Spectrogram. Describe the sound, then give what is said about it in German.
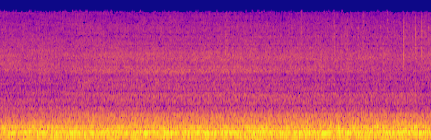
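Water about to boil, being heated to make hot chicken broth, makes a steady, low rumbling roar with a soft hiss on top, unbroken and even in loudness for the whole stretch, with no voices. “Und das Wasser ist kurz vorm Zerkochen.”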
